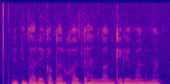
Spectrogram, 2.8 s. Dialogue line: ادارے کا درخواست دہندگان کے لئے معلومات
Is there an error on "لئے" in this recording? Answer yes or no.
no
